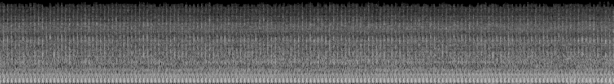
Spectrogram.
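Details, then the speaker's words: Yardman Snowbird snowblower small engine running at steady speed with a crisp, very even rapid pop and no misses or hunting; it sounds excellent and barely smokes, running normally. "That sounds excellent. It doesn't really smoke, so that's definitely a plus."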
